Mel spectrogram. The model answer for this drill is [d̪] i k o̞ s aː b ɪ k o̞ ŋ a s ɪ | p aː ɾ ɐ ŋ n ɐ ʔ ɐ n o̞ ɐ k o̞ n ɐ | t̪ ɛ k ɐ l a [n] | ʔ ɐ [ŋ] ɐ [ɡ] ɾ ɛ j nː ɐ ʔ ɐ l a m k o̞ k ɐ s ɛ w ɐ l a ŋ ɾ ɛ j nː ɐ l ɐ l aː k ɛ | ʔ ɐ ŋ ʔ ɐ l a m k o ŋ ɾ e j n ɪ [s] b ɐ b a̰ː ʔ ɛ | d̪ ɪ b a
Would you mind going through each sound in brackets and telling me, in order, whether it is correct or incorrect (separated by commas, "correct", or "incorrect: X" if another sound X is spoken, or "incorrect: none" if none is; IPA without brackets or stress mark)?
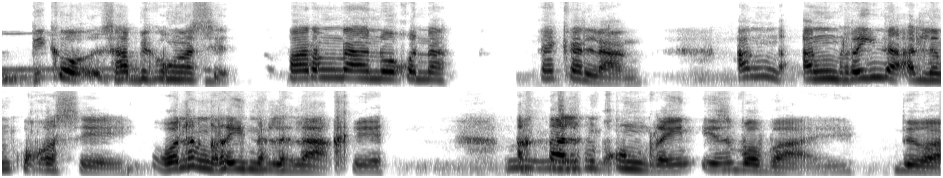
correct, incorrect: ŋ, correct, incorrect: ŋ, correct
